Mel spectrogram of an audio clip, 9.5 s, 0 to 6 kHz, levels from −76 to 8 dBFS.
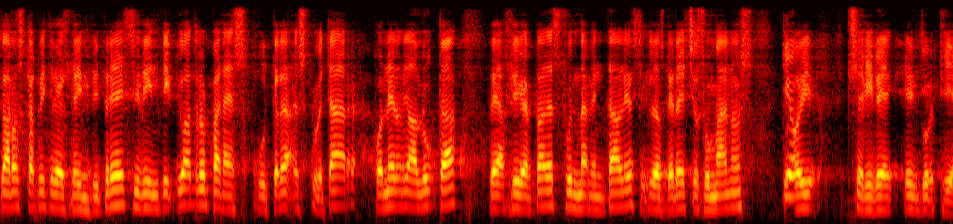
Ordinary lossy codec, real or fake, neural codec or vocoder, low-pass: none; fake; codec, 16 kHz, 1 kbps, FunCodec, trained on Chinese and English, 50 frames a second; 5.4 kHz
